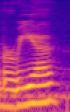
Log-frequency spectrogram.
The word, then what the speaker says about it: Mari: Maria. I'm also hearing Mari, even though it looks like Mary. It's pronounced Mari.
